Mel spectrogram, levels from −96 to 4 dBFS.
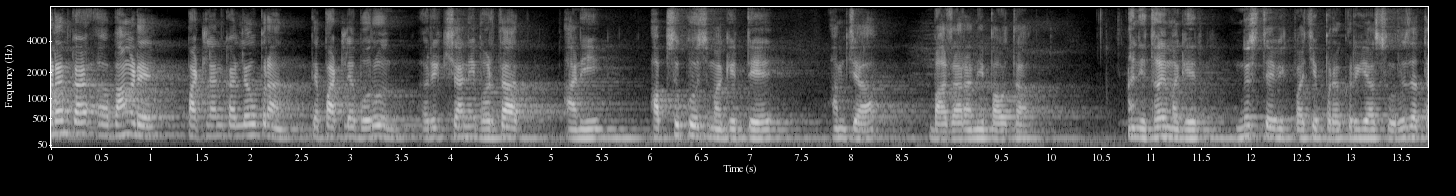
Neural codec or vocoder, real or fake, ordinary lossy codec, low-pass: none; real; none; none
